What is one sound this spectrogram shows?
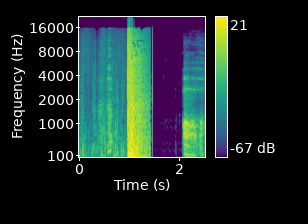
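A gunshot bangs sharply at close range.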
